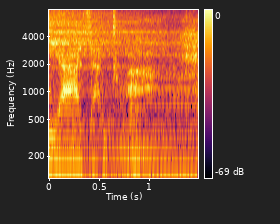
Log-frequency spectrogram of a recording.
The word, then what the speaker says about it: Yaa Asantewaa: I'm going to say it right. You've got to say it with the rhythm. I am Yaa Asantewaa.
